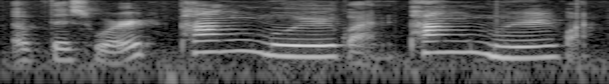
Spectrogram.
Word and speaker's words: 박물관: And then 선생님은 학생들이랑 선생님은 학생들이랑 박물관에 갔어요.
